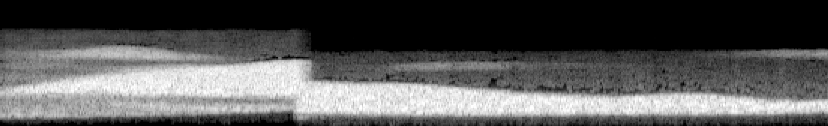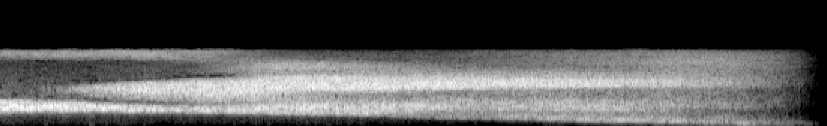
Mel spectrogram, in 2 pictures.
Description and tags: an abstract Fourier sample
